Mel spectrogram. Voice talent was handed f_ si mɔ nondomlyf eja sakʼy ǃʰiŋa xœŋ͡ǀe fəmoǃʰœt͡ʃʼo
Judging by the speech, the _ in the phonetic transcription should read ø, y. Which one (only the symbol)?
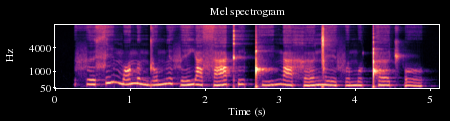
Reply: ø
